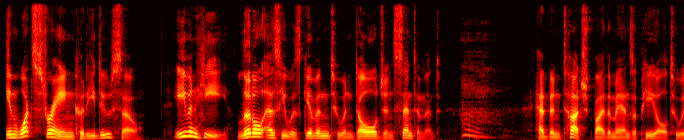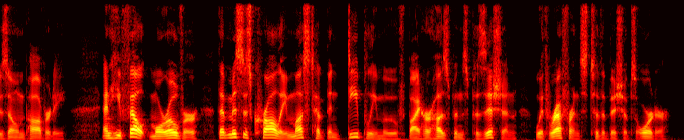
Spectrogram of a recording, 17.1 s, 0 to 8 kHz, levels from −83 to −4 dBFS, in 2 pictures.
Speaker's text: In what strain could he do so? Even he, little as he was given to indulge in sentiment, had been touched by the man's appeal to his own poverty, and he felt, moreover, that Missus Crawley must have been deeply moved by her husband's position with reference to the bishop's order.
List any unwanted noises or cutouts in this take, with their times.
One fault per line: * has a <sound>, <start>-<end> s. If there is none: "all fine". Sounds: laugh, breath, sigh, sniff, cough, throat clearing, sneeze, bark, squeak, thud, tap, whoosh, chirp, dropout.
* has a sigh, 5.7-6.5 s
